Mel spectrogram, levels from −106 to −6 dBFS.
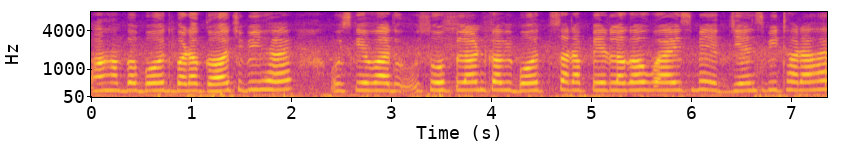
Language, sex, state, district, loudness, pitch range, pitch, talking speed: Hindi, female, Bihar, Patna, -16 LUFS, 260-280 Hz, 270 Hz, 205 wpm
